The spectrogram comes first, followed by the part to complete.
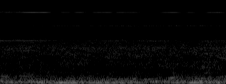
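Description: Quiet background with no distinct event: a faint steady hiss over a low rumble.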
